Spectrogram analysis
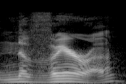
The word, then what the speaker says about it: Nevera: But So no, far, that's all they're They have a known new car out called the Nevera, I believe is how it's pronounced. It's Never A is how it's spelled.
